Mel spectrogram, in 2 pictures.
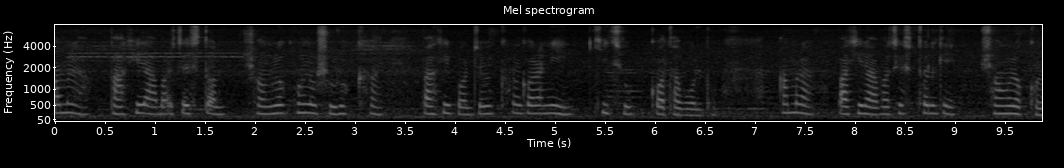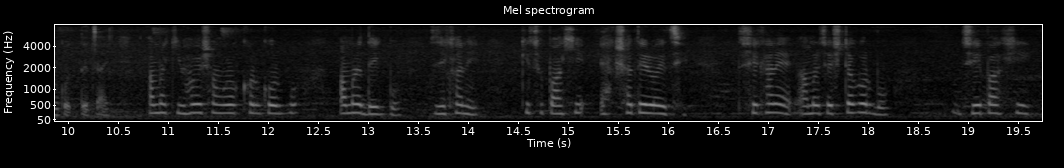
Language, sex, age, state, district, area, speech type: Bengali, female, 18-30, West Bengal, Birbhum, urban, spontaneous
